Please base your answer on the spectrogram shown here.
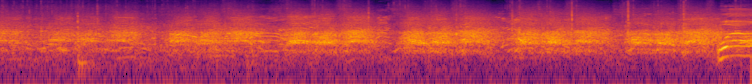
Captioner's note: crowd chanting "one more time"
